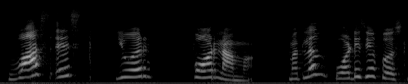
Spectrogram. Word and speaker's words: Vorname: और हम यहाँ पे फोरनामा प्रोनाउंस करते हैं बट लिखते हैं उसको VORNAME। ओके, तो वो हम इंग्लिश के अनुसार प्रोनाउंस करेंगे तो बनेगा वॉरनेम, बट नो, इट्स फोरनामा।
